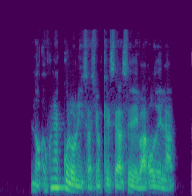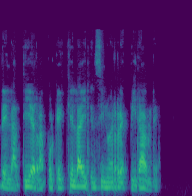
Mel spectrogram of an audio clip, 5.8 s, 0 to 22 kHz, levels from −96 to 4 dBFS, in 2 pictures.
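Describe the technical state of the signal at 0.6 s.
At 0.6 s the speech signal is intact, with no audible fault at that moment.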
